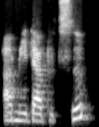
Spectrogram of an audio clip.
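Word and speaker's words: Amida Butsu: first the Mantra of amidabutsu um it seems that when this Mantra is recited in Japan often the last syllable um TSU is dropped but today I follow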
